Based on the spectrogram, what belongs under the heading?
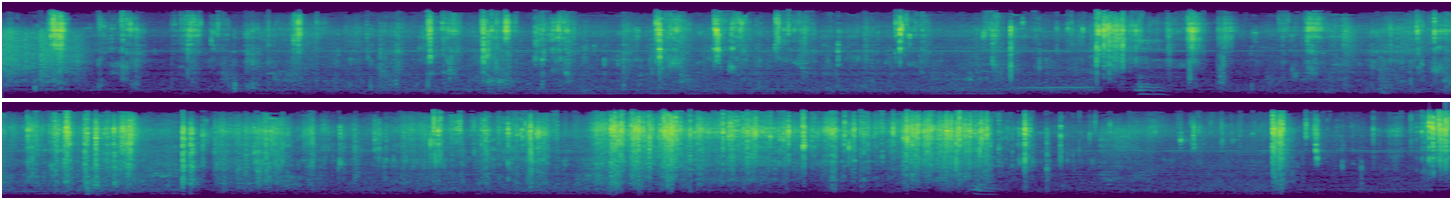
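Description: Crunchy hard-shell corn tacos being bitten and chewed close to the microphone: irregular crisp crunches and crackles, coming thicker in two spells about halfway through and again past two-thirds of the way.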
